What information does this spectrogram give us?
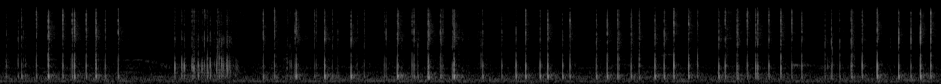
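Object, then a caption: Plastic hairbrush. Long nails tap on the back of a black plastic detangling hairbrush and run along its dense plastic bristles, making 64 quick, sharp, bright clicks in an uneven rhythm. Around the two-second mark a brief scratchy rasp mixes in, and each tap dies away almost at once over a quiet close background.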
